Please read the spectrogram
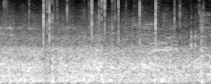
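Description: Faint, distant voices of players and sideline spectators calling out on an outdoor soccer field, over a steady low outdoor rumble on the microphone.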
